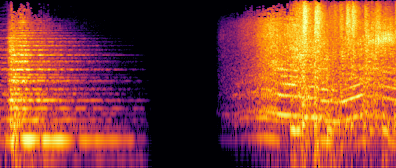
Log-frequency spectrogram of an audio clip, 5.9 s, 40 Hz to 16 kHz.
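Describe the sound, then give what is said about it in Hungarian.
A rally race car for the Jazzy 10 Legend Rally in Budapest: its engine drones on a steady, buzzing tone that fades out, then after a brief silence comes back loud and harsh with squealing tires and a rising roar. “Üljön kormány mögé május 27-én, és ünnepelje egy legendás autóverseny résztvevőjeként a Jazzy Rádió 10 éves születésnapját.”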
